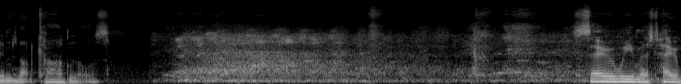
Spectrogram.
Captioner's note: laugh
